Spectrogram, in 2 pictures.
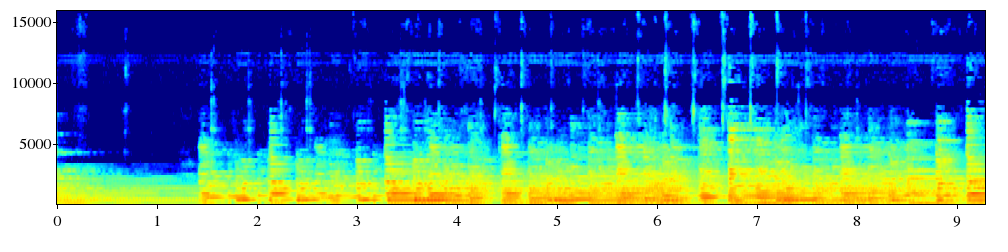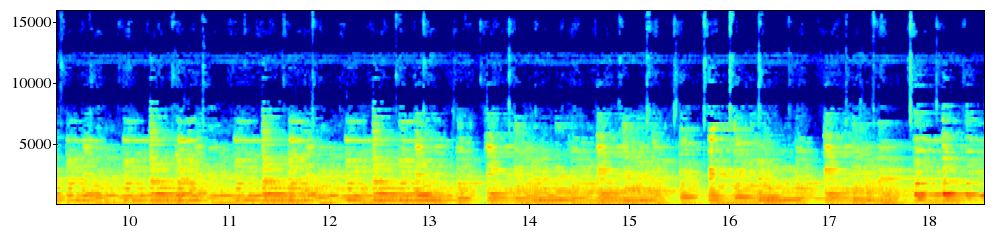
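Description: Hopkinson upright piano being played: a held chord dies away over the first second and a half, then continuous chords and melody. It is an old, beginner-grade upright.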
